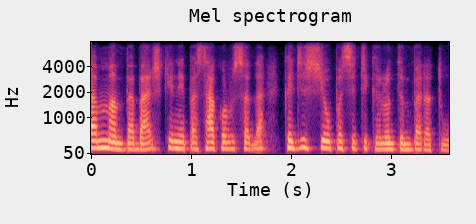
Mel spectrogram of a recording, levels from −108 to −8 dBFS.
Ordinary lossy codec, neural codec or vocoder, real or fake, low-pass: Opus, 32 kbps; codec, 24 kHz, 0.5 kbps, DualCodec; fake; 7.2 kHz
